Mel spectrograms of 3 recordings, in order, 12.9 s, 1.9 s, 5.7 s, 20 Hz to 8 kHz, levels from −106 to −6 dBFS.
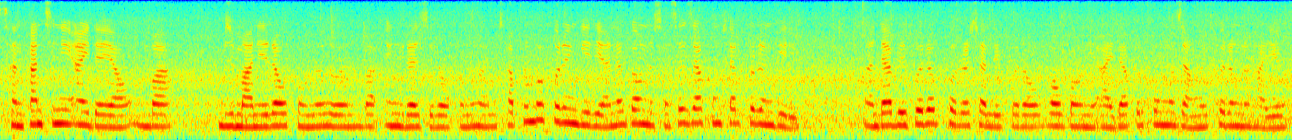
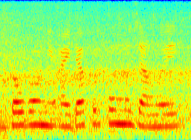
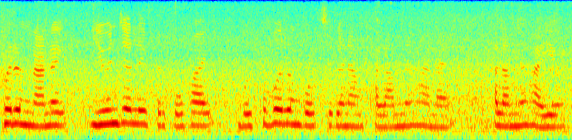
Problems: constant background noise, low volume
